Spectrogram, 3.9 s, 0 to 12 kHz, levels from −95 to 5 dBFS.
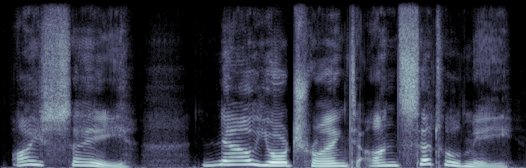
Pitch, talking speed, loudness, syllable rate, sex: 200 Hz, 120 wpm, -17 LUFS, 3.5 syllables/s, male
